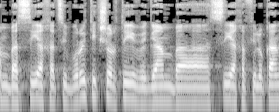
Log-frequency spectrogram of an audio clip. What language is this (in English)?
Hebrew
